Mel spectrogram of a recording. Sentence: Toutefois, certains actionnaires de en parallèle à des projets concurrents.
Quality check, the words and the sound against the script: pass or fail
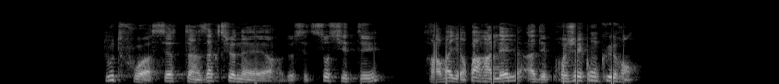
fail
